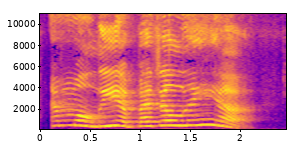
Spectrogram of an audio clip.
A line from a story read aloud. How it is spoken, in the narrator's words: she shouted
